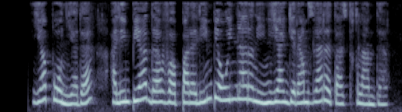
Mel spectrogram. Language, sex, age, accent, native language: Uzbek, female, 19-29, Andijon, Uzbek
